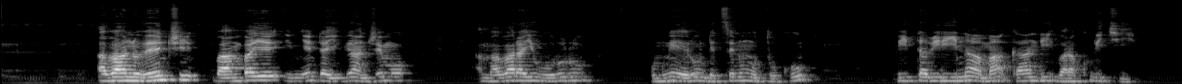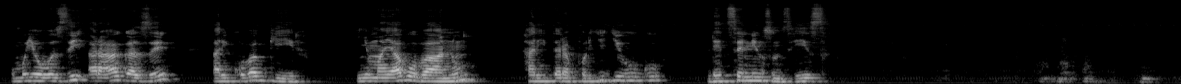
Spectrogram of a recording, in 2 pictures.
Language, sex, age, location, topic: Kinyarwanda, male, 25-35, Nyagatare, government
